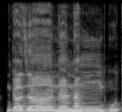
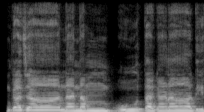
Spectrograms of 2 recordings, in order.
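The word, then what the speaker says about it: গজাননং ভূতগণাদি: তাই অনুস্বারের উচ্চারণ কিন্তু ম এর উচ্চারণ করতে হবে। এখানে গজনাম ভূত গজাননাং ভূত করলে চলবে না গজানম ভূতগণাদি সেবিতং ঠিক একইভাবে ভূত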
